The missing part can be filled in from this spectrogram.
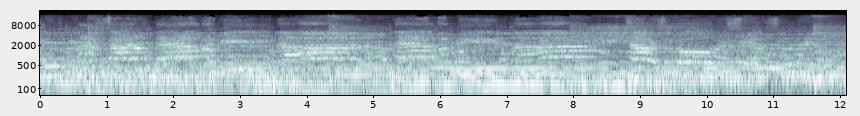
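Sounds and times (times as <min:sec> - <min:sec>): karaoke backing track: 0:00.0 - 0:12.0
woman singing into a microphone: 0:00.7 - 0:12.0.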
